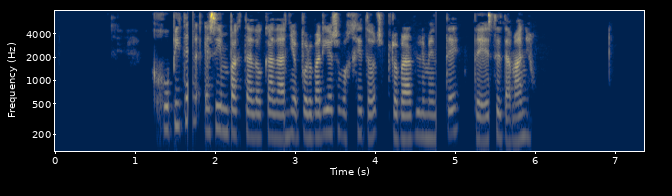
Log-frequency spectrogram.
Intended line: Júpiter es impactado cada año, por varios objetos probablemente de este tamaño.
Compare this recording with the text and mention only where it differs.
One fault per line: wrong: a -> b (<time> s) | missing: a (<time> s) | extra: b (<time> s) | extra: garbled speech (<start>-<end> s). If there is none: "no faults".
no faults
